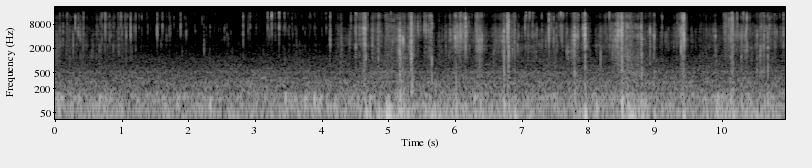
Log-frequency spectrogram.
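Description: Yellow crackling foam bead clay, soft and solid, is stretched, folded and squeezed by fingers in black nitrile gloves. Dense bright crackles and crinkling pops sound over a low, soft bed, growing busier and sharper in the second half.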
